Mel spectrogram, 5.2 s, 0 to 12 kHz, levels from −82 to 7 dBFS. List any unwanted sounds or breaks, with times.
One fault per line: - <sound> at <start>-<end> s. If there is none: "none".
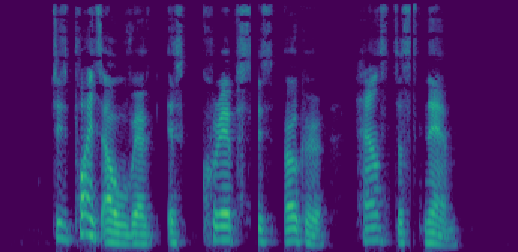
- dropout at 2.5-2.6 s
- dropout at 4.1-4.1 s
